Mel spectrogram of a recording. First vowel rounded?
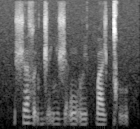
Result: no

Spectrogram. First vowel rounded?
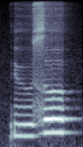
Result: yes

